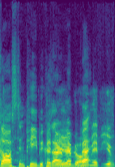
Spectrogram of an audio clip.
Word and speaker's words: Austin Peay: you explain to me how the the letters p e a y pronounce p i don't know i thought it was pa i thought it was austin p.a so did i so did i maybe it maybe i pronounced it i knew it was austin peay because i remember maybe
